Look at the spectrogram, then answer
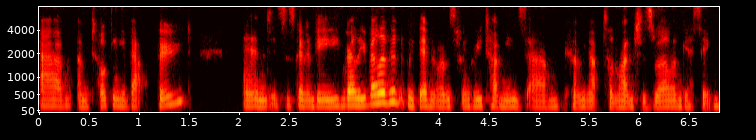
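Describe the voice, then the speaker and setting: A woman at a medium pitch, very fast in pace, in a dry, close sound with no echo. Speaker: PhD student presenter. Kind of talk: conference presentation. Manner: halting.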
